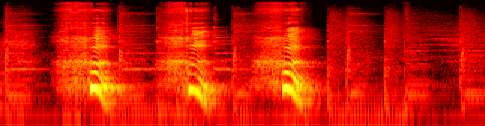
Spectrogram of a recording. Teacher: промовте декілька разів звук х наче грієте ручки х х х коли ми вимовляємо звук х кінчик язичка опущений а його спинка піднята догори так що язичок схожий на гірку повітря яке ми видихаємо зустрічає перешкоду це спинка язичка а Чи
